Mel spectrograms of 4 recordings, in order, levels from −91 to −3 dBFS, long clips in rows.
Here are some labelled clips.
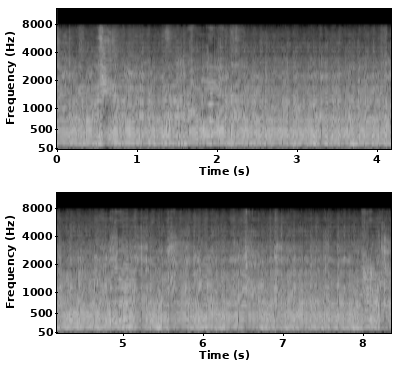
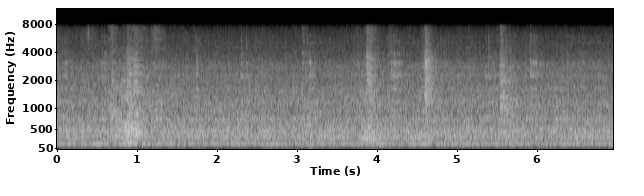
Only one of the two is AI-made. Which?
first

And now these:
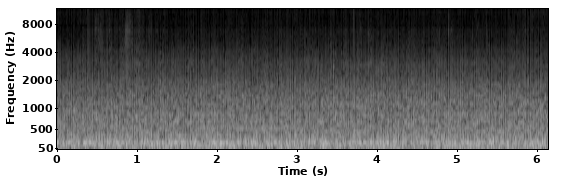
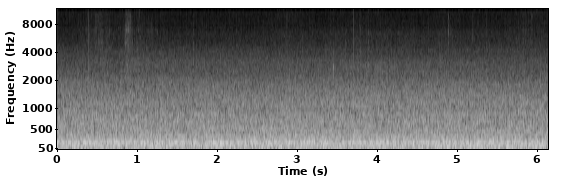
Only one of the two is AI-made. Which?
first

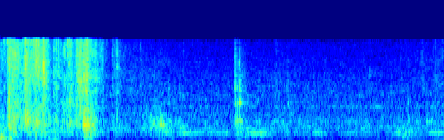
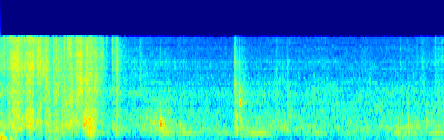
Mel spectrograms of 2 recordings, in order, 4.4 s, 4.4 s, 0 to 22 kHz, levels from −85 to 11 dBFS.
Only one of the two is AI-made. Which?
second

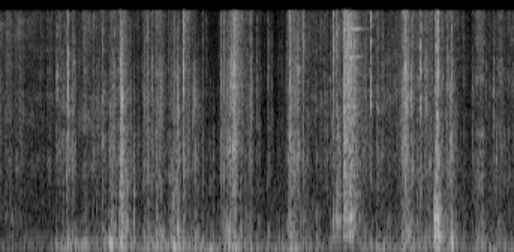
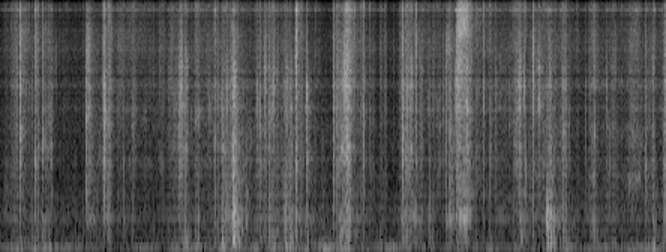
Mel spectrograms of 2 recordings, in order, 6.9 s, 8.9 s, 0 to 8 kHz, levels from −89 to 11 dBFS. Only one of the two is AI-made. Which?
second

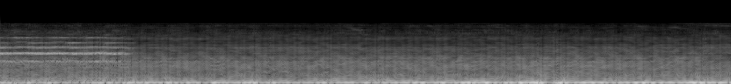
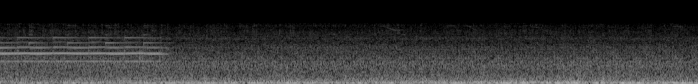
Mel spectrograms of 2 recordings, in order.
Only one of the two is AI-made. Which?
first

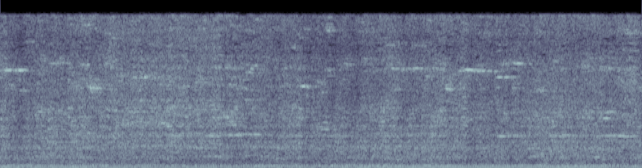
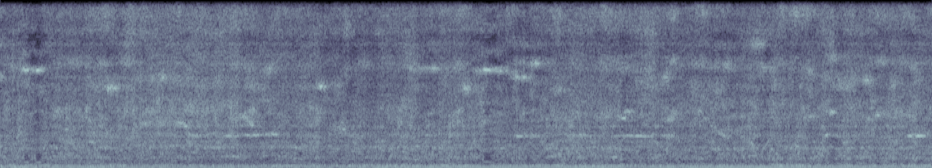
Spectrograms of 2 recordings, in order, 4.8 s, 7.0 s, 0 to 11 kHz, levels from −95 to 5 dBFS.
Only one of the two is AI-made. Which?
second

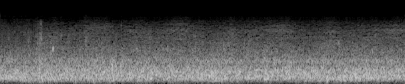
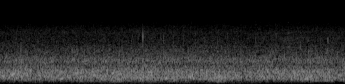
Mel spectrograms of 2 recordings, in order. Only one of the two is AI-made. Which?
second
